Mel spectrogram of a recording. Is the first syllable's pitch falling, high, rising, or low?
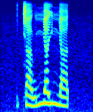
low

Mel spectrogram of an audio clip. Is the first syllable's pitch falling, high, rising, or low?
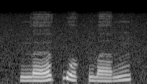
rising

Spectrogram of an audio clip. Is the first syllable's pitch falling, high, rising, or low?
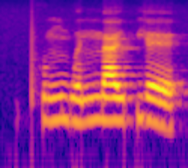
rising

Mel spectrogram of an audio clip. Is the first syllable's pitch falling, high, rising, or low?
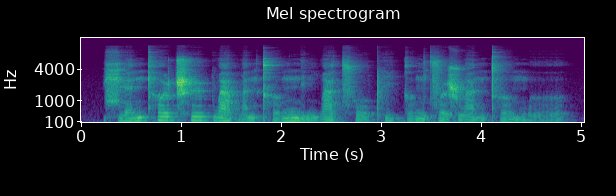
rising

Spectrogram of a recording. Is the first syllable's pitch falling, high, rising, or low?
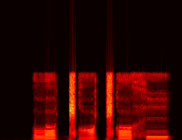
high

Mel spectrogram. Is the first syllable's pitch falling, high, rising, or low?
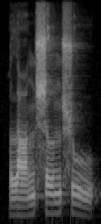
rising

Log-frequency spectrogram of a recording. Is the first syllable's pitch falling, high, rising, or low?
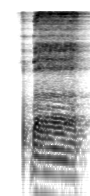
low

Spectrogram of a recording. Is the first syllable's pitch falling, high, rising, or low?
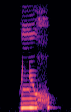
high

